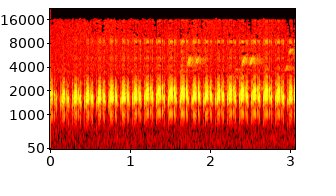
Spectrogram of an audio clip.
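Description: A cactus wren calls with a long, steady run of harsh, raspy chugging notes, about five per second, mid-pitched and loud, with no voices or other sounds alongside.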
